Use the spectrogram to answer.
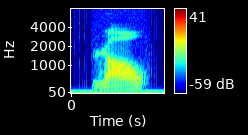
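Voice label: "rao", Chinese, tone 2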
